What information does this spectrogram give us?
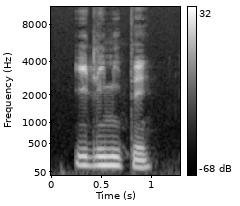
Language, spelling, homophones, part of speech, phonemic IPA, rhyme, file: French, illimité, illimitée / illimitées / illimités, adjective, /i.li.mi.te/, -e, Fr-illimité.ogg
- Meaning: 1. limitless; infinite; unlimited 2. indefinite (without a defined ending time/date)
